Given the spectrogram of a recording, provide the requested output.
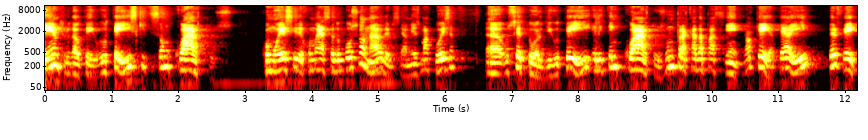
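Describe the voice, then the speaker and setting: With a fairly high pitch and a bright, sharp tone, a man speaks at a fairly slow pace with lively intonation and vocal fry. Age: 60s. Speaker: political blogger. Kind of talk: political commentary monologue.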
